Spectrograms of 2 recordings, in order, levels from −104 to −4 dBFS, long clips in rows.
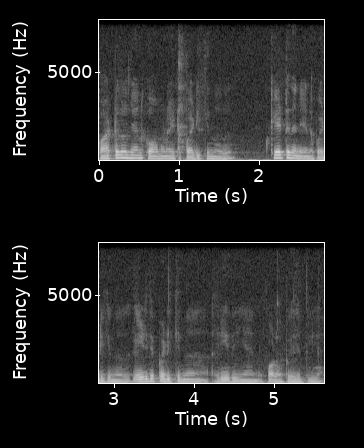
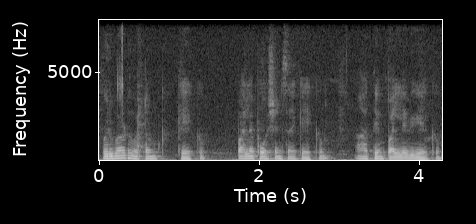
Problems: none marked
